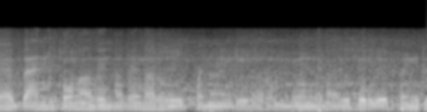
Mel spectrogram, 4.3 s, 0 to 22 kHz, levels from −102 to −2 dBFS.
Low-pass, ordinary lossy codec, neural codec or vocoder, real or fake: none; none; codec, 16 kHz, 2 kbps, X-Codec, HuBERT features, trained on balanced general audio; fake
